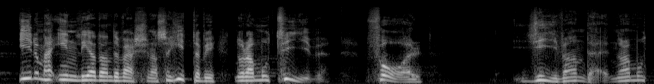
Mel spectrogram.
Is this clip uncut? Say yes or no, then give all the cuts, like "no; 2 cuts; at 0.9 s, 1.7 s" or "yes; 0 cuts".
yes; 0 cuts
